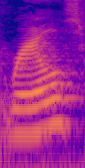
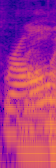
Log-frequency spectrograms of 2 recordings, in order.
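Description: First: The word rhymes with 'males'. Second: The word rhymes with 'malls'. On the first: The speaker calls it wrong. "I always mispronounce it" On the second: The speaker calls it right. "It should be R-A-L-L-S, not R-A-L-E-S"

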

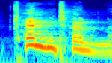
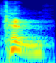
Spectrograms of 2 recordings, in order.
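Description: First: The t in the middle is clearly pronounced. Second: The t in the middle is slurred away. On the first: "you have to really enunciate the Kenton" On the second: "Otherwise, it's Kenton"

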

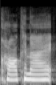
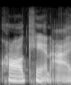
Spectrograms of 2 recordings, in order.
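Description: First: The surname does not sound like 'can I'. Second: The surname sounds like the words 'can I'. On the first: The speaker calls it wrong. "I like saying Carl Kanai. It rolls off my tongue better" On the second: The speaker calls it right. "But it's pronounced Can I. So Carl Can I"

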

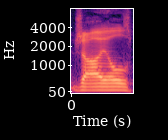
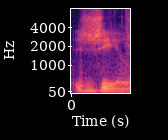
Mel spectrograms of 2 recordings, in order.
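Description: First: The name is said the English way. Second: The name is said the French way. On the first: "I think British people would pronounce it Giles" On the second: "it's also a very French name, and they would call it Gilles"

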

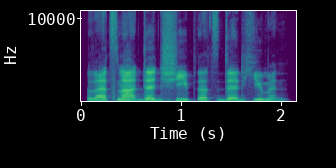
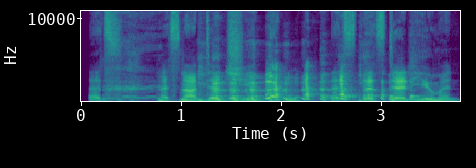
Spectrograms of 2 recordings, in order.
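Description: First: It is said in an ordinary speaking voice. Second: It is said in a deep, gravelly voice.

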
